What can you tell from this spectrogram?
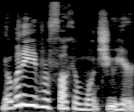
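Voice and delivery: usual speaking voice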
